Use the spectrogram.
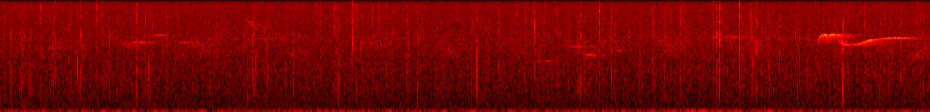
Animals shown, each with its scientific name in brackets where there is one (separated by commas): Eastern Wood-Pewee (Contopus virens), Hermit Thrush (Catharus guttatus)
